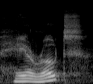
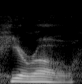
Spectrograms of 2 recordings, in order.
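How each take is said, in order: First: The name is said without a French pronunciation. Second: The name is said with a French pronunciation. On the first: The speaker calls it right. "I think that's the correct pronunciation" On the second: The speaker calls it wrong. "so with a French pronunciation, but it's not French"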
